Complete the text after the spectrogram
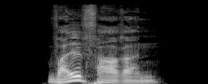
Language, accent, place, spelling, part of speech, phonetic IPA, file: German, Germany, Berlin, Wallfahrern, noun, [ˈvalˌfaːʁɐn], De-Wallfahrern.ogg
- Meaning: dative plural of Wallfahrer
